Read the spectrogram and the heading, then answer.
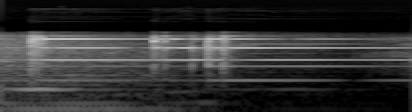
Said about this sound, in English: The Nepalese meditation bowl is chiming, centering your mind and delight on the art of the CEO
